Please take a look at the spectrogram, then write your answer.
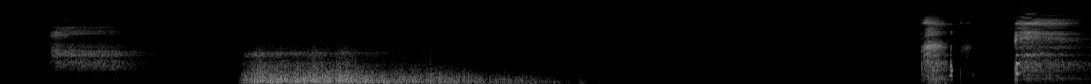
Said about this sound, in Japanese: ゾクゾクしちゃった。息を吹きかけられただけでピクピクしてる。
